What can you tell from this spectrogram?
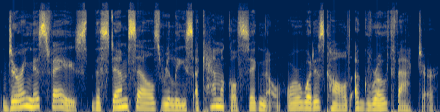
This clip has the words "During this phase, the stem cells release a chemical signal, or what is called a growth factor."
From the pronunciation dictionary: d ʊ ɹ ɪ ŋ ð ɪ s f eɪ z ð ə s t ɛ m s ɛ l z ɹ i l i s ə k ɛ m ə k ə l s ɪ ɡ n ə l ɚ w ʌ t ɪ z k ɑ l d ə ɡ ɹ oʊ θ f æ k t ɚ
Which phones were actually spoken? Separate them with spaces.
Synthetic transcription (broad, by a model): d ʊ ɹ ɪ ŋ ð ɪ s f eɪ z ð ə s t ɛ m s ɛ l z ɹ i l i s ə k ɛ m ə k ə l s ɪ ɡ n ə l ɚ w ʌ t ɪ z k ɑ l d ə ɡ ɹ oʊ θ f æ k t ɚ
